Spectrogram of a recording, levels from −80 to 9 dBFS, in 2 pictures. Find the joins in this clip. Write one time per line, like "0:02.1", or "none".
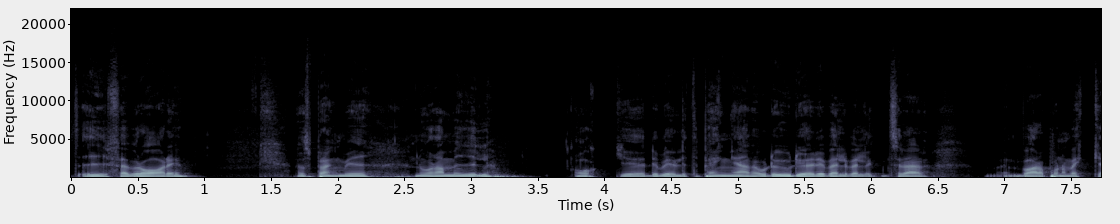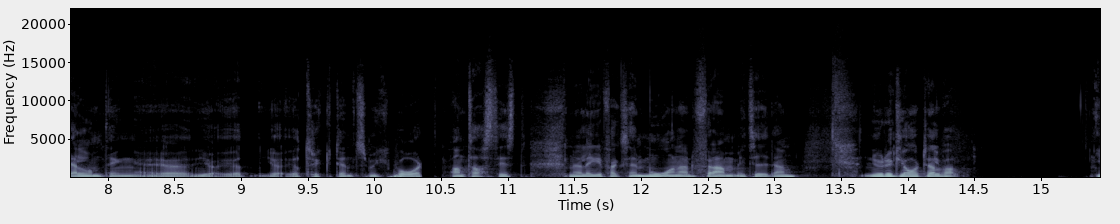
0:10.3
0:11.5
0:13.6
